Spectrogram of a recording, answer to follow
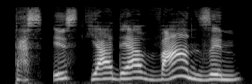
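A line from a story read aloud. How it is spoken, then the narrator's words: Exclaimed. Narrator (German): rief Mia aus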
